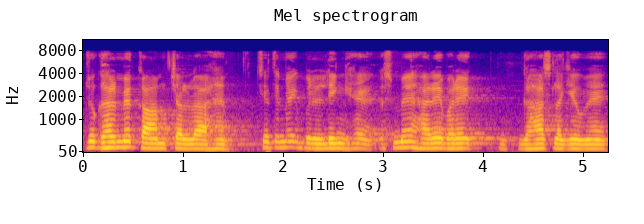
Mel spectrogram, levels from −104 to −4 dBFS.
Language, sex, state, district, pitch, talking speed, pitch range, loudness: Hindi, male, Madhya Pradesh, Dhar, 140 Hz, 215 wpm, 130-150 Hz, -16 LUFS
